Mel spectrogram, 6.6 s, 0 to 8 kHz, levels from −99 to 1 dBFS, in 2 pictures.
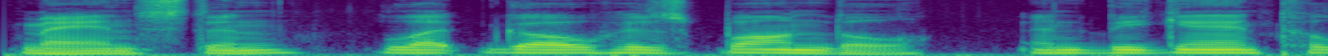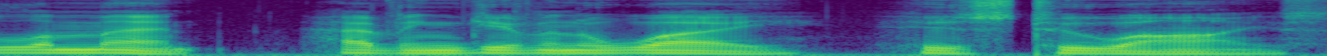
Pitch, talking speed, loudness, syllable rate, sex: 100 Hz, 135 wpm, -17 LUFS, 3.8 syllables/s, male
